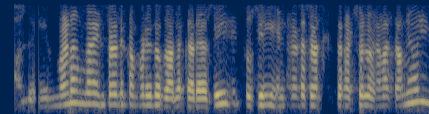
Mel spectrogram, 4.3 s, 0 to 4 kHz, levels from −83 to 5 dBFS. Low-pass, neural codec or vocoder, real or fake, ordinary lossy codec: 3.6 kHz; vocoder, 44.1 kHz, 80 mel bands, Vocos; fake; none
